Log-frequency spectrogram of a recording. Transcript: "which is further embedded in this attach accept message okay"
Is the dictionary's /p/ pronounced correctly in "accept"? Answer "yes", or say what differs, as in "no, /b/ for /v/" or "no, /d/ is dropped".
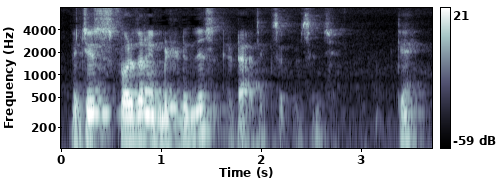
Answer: no, /p/ is dropped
